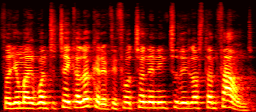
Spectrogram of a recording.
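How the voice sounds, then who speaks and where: Dutiful police officer, male actor, notably high voice, plain reporting delivery for an audio play. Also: quick pace, natural voice. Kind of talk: amateur audio play acting.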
